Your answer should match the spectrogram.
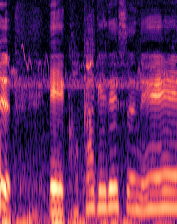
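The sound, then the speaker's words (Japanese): A steady, high-pitched drone of cicadas buzzes continuously in summer woods behind the Biratori Town Ainu Culture Promotion Corporation, with a lake visible through the trees, while a person speaks over it. “いや本当にこうセミの声ですか季節ですね、ね、たくさん鳴いてますね焼き焼きの声がすごいですねアイヌ語でセミは焼きなんですね”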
